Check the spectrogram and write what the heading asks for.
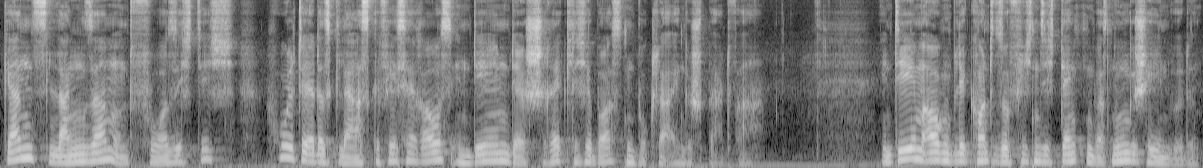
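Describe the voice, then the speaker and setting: A man reading a children's storybook aloud, slowly and expressively. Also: mid-range voice. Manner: slow, careful, expressive. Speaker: reader.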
